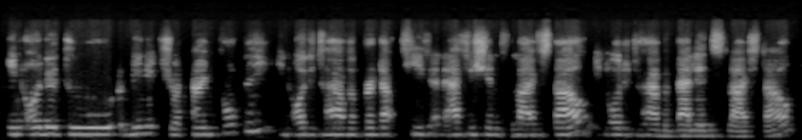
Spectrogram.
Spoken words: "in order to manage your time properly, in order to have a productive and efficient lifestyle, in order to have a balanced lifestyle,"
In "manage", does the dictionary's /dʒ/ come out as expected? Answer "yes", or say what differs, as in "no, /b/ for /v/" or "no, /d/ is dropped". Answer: no, /tʃ/ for /dʒ/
